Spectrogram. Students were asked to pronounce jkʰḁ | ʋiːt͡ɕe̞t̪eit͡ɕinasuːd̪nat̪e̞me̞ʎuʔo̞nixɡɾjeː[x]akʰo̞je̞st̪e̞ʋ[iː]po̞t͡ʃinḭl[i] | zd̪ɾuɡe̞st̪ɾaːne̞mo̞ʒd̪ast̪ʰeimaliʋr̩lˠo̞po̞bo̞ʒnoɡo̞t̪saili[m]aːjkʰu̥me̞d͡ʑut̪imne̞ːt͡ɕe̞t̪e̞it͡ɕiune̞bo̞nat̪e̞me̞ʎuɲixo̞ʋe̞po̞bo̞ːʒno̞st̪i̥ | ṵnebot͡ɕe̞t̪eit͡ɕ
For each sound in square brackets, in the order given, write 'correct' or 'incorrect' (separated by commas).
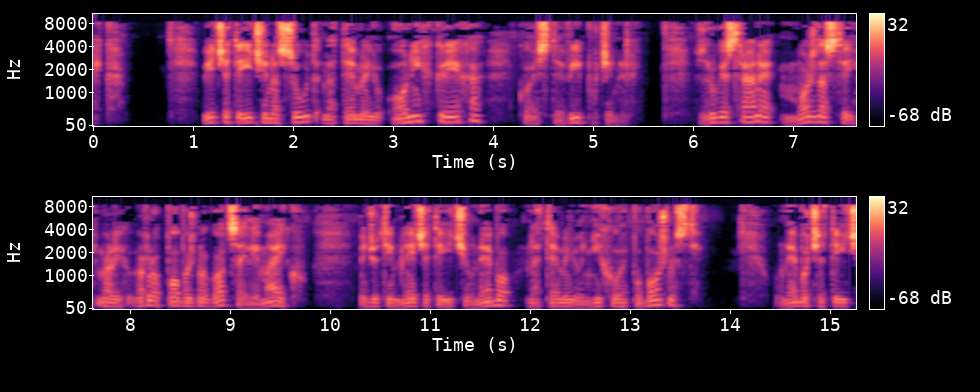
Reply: correct, correct, correct, correct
